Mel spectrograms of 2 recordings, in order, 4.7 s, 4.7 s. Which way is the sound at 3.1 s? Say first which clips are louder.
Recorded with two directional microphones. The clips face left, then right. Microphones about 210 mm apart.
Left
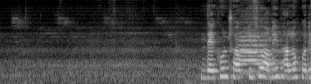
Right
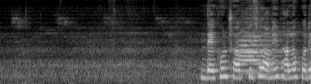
Right 1 dB; 20° right (ahead or behind).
